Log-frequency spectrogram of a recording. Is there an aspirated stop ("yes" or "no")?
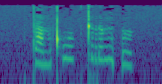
yes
